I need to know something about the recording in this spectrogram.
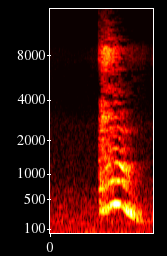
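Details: Deep breathing and effective cough exercise taught by a nurse to a male patient: after deep breaths held 1–2 seconds and exhaled through the mouth, a single short, forceful cough burst to clear sputum.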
